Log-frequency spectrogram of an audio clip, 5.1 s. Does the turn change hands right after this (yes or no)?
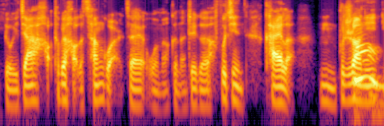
no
